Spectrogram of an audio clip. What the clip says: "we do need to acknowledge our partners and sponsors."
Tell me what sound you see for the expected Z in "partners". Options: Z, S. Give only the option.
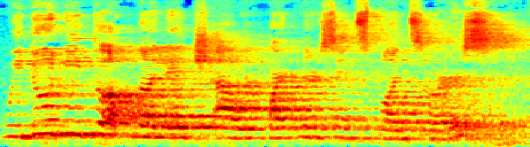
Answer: S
